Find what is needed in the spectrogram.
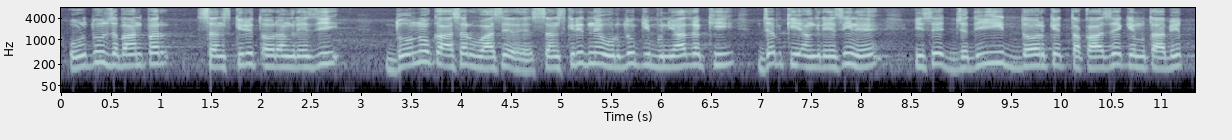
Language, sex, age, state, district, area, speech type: Urdu, male, 18-30, Uttar Pradesh, Saharanpur, urban, spontaneous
